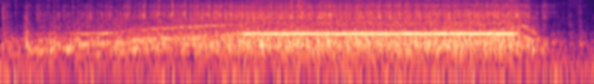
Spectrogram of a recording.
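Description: A sewing machine stitches a quilt block seam in one continuous close run that speeds up to a steady, even whir and then stops abruptly.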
